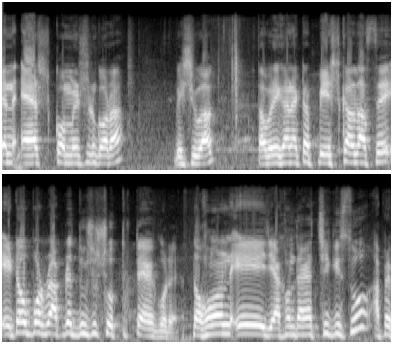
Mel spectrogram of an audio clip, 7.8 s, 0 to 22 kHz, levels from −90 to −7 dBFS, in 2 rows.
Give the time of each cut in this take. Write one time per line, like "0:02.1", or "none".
0:05.6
